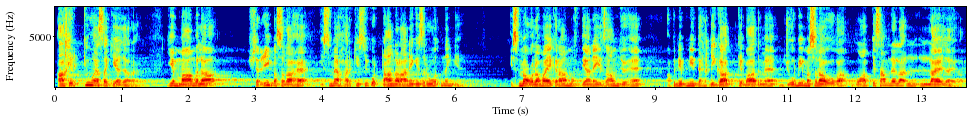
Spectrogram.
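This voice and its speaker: Male religious commentator, fairly high voice in long reverb. Earnest, pleading, emphatic, repeats phrases. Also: normal speed. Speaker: religious commentator and channel host. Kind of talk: earnest spoken commentary to viewers.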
